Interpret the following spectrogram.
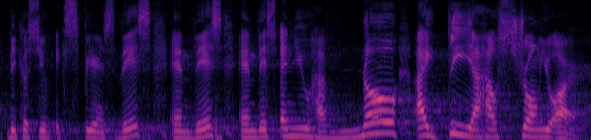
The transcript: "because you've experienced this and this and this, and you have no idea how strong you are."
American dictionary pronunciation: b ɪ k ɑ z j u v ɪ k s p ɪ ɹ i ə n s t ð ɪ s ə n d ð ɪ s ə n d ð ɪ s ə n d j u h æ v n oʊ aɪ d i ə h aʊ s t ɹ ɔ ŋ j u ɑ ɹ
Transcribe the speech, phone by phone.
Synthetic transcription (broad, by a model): b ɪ k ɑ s j u v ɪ k s p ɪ ɹ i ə n s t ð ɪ s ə n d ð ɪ s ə n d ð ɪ s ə n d j u h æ v n oʊ aɪ d i ə h aʊ s t ɹ ɔ ŋ j u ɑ ɹ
